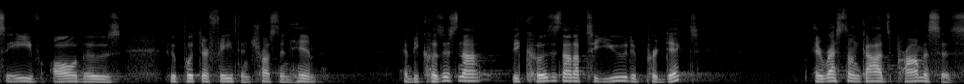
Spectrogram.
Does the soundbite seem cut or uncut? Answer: uncut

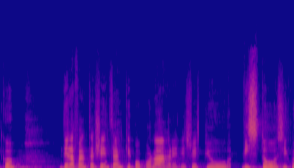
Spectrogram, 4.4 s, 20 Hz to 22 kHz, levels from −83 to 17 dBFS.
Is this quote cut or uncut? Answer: cut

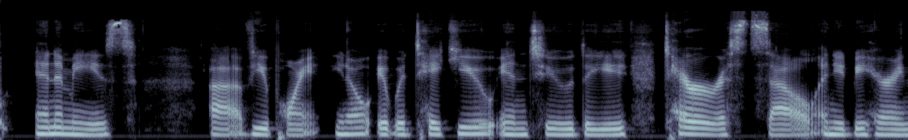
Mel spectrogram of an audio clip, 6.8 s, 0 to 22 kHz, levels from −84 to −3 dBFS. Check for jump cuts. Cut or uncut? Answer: uncut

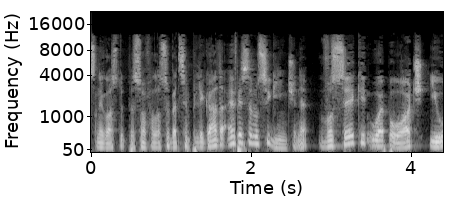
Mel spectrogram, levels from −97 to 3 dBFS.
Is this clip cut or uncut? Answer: cut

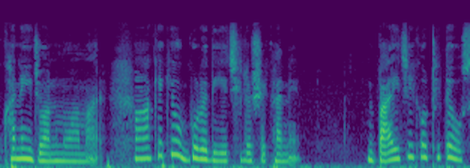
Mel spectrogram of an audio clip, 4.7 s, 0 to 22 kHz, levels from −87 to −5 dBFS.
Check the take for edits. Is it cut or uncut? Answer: cut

